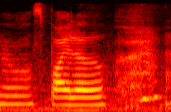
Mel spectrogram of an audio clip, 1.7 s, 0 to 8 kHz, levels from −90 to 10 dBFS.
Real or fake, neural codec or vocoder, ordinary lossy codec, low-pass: fake; codec, 16 kHz, 2 kbps, X-Codec, WavLM features, trained on Multilingual LibriSpeech; none; 7.2 kHz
